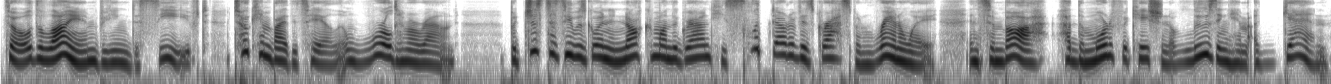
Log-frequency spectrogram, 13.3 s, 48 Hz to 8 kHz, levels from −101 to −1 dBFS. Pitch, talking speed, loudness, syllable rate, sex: 210 Hz, 200 wpm, -19 LUFS, 4.8 syllables/s, female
